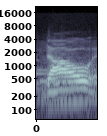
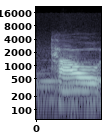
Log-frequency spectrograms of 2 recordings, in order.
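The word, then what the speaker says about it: Tao: all the Dao t-a-o pronounced Dao in the Mandarin dialect Tau in The Chiang Hai dialect toe and the Cantonese dialect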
